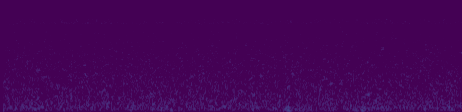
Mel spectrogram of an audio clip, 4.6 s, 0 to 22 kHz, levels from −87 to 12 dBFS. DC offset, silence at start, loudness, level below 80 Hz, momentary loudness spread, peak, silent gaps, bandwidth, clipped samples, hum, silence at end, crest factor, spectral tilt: under 0.1%; 0 s; -68 LUFS; -88 dBFS; 0 LU; -56 dBFS; none; 11.5 kHz; under 0.1%; none; 0 s; 14 dB; -2 dB/octave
